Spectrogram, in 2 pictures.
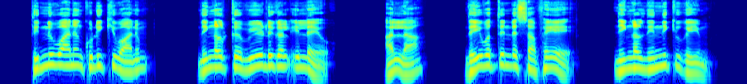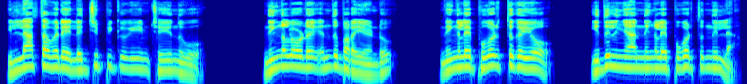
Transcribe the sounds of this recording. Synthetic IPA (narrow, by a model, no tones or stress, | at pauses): t̪inːuʋaːnumkuɽikʲːuʋaːnum | niŋːɐɭkɨʋiːɽuɣɐɭʔilːɐjo̞̰ː | ɐlːɐ̰ | d̪e̞jʋɐt̪̬ːinde̞sɐbʰʱɐje̞̰ | niŋːɐɭninːikʲːuɣɐjum | ilːaːt̪ːɐʋɐɾe̞le̞kɕipːikʲːuɣɐjumt͡ɕe̞jːunːɐʋo̞̰ː | niŋːɐɭo̞ːɽɨe̞nd̪ɨpɐrɐje̞ːɳɖoː | niŋːɐɭe̞puɣɐɾt̪ːuɣɐjo̞ː | iðilɲaːnniŋːɐɭe̞puɣɐɾt̪ːunːilːɐ̰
